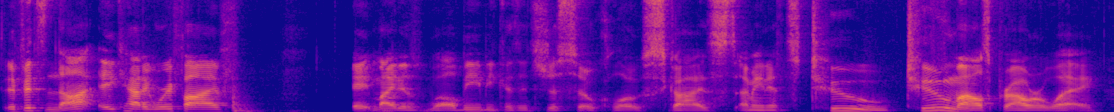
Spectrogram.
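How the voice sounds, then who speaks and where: A man's voice: medium pitch, normal speed, vocal fry, sharp tone. A man giving casual live hurricane commentary, thinking aloud and talking informally to his viewers. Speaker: livestream weather commentator.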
